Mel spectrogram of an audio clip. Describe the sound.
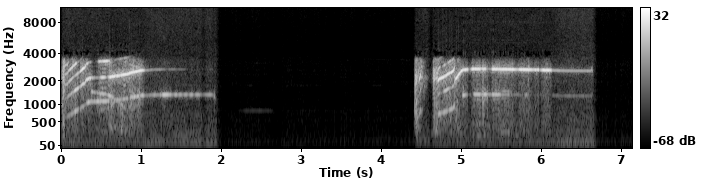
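Two rising, wailing siren imitations blown on an open-reed predator call, each sweeping upward then holding a steady pitch before cutting off, separated by a few seconds of silence. Fairly loud.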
